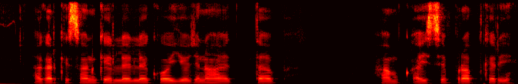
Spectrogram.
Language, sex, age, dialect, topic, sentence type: Magahi, male, 18-24, Western, agriculture, question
